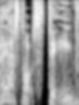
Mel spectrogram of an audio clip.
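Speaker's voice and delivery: slow, soft, annoyed and irritated tone. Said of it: "people were a bit annoyed".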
